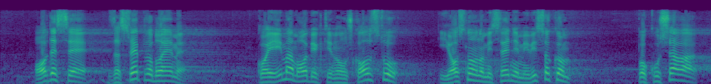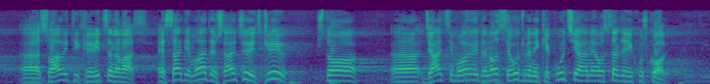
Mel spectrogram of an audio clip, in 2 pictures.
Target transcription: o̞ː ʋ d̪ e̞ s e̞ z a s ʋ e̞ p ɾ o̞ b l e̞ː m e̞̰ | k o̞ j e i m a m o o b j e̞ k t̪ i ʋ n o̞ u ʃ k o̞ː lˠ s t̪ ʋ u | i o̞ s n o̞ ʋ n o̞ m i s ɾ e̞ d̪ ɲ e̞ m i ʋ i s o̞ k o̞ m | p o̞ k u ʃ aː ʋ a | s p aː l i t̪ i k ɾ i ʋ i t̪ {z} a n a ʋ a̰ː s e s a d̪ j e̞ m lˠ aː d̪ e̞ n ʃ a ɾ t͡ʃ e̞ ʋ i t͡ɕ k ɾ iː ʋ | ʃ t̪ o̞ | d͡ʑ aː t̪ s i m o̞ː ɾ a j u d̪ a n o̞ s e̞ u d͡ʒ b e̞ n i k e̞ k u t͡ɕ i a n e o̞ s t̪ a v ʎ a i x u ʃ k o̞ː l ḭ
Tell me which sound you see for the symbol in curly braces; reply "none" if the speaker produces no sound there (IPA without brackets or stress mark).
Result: s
